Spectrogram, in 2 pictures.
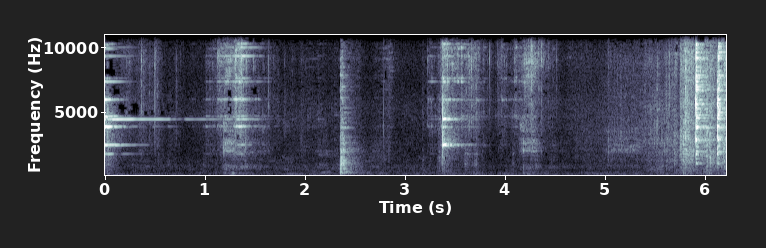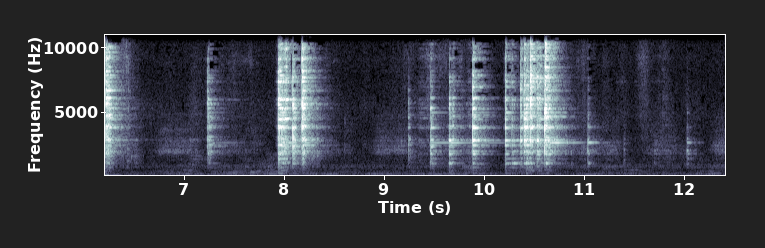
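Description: Small metal lawnmower blade adapters clinking together as they are handled and sorted: a string of sharp clinks spread out unevenly, a few ringing on briefly.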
